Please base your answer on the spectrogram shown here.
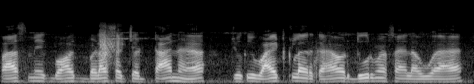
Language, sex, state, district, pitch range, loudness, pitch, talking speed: Hindi, male, Jharkhand, Garhwa, 135-150 Hz, -17 LUFS, 145 Hz, 255 wpm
